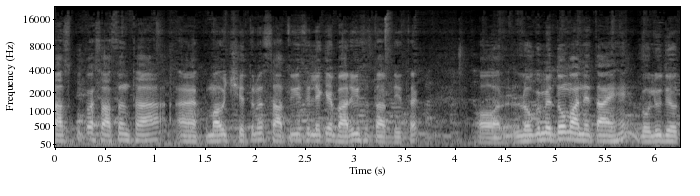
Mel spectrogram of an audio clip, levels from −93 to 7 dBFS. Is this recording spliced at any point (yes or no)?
no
